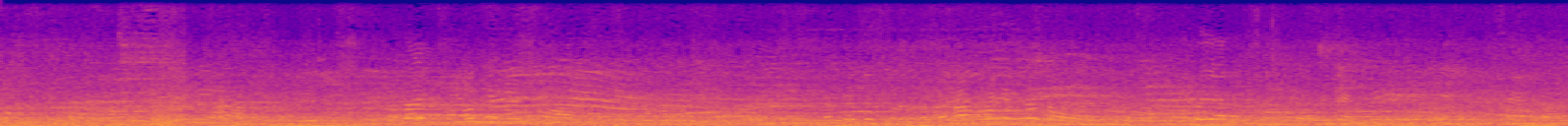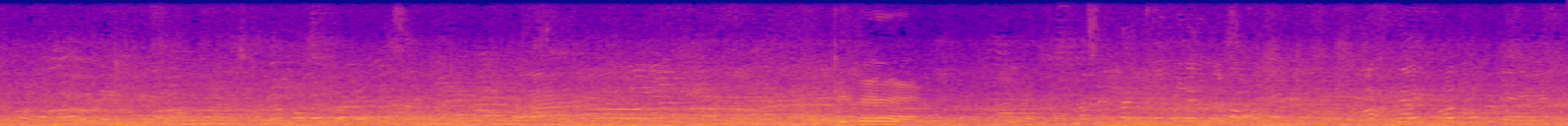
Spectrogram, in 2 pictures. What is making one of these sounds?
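A crowd of young people chatters in a large echoing hall.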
